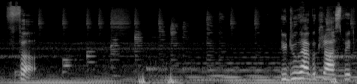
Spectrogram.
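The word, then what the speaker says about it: Phở: Stephanie's a type of Vietnamese soup pronounced fur you do have a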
